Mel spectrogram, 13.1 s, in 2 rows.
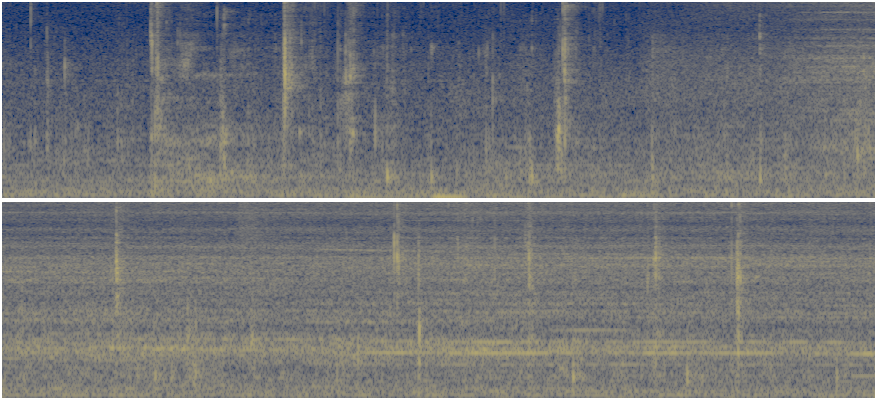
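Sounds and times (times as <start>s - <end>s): wet chewing: 0.2s - 5.0s, 5.6s - 13.0s
squishy mouth clicks: 10.4s - 12.3s.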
